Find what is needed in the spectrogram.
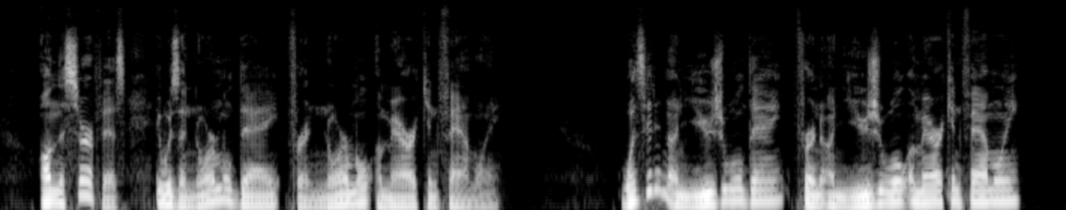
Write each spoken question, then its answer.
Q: Was it an unusual day for an unusual American family?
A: No, it wasn't an unusual day for an unusual American family.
